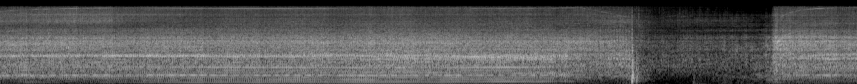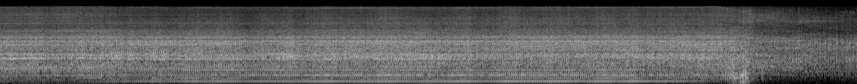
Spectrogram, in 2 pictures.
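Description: An electric jigsaw buzzes loudly as it cuts through wood, pausing briefly.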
